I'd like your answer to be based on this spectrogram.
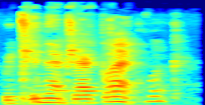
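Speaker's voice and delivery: high, loud mock excitement; proud announcing. Muppets presenting the kidnapped actor to Kermit, proud.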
